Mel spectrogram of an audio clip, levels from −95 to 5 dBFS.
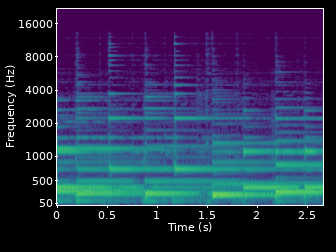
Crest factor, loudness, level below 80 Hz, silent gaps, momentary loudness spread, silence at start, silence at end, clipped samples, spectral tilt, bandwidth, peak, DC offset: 12 dB; -25 LUFS; -62 dBFS; none; 5 LU; 0 s; 0 s; under 0.1%; -7.5 dB/octave; 11 kHz; -12 dBFS; under 0.1%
